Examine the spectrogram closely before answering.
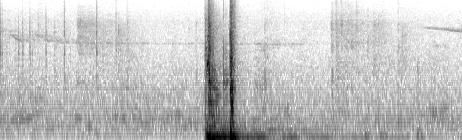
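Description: A bowstring twangs sharply as an arrow is loosed.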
